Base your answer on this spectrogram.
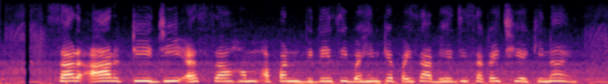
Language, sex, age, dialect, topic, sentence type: Maithili, female, 18-24, Southern/Standard, banking, question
